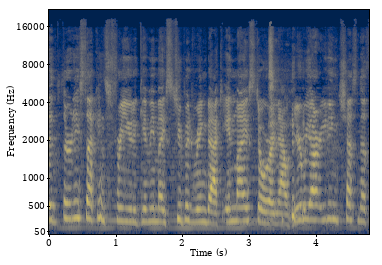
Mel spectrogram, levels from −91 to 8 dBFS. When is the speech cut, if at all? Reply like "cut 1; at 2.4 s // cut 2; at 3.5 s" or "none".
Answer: none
